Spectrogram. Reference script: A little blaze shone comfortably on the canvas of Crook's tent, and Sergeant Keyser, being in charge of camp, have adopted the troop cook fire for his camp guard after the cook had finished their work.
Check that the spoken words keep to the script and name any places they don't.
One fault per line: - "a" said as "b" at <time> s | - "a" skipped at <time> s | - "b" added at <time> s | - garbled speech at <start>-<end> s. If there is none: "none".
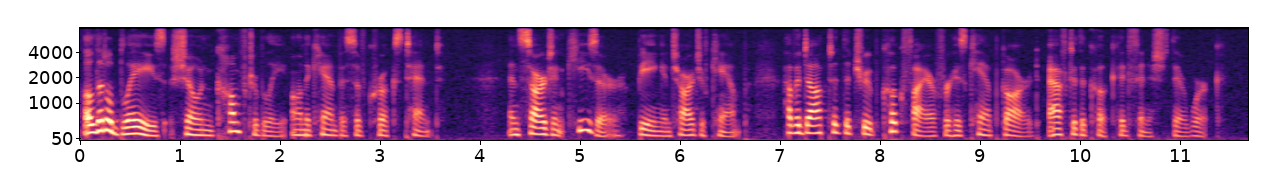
none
